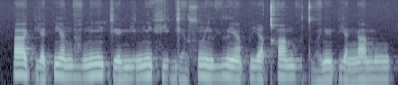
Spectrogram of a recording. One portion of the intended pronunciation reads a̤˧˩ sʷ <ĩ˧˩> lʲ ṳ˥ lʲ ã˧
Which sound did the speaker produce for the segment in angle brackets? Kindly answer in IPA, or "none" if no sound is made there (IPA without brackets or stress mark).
ĩ˥˧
